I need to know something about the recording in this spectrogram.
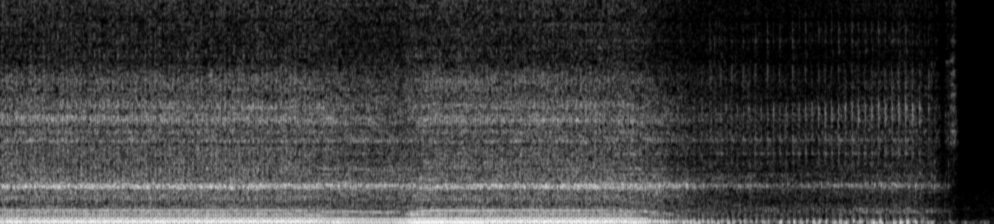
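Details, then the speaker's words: Freshly assembled small four-stroke engine on its first start before carburettor tuning: steady hum that sags, stumbles, then surges back and fades, because too much fuel is getting in and it is running too rich. "จากทำการติดแล้วเราก็มีการปรับจูนนะครับตอนนี้เครื่องมันบอกเราว่าน้ำมันมันลงมากเกินไปมันมีการสะดุดแล้วสกระพือนะครับ"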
